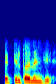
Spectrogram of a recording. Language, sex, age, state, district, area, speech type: Tamil, female, 60+, Tamil Nadu, Viluppuram, rural, conversation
